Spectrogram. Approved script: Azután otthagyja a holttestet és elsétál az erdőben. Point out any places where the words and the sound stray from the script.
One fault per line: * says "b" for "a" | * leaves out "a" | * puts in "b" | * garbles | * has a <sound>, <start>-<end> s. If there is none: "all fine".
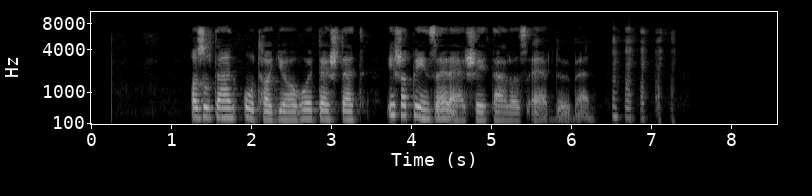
* puts in "a pénzzel"
* has a laugh, 6.5-7.3 s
